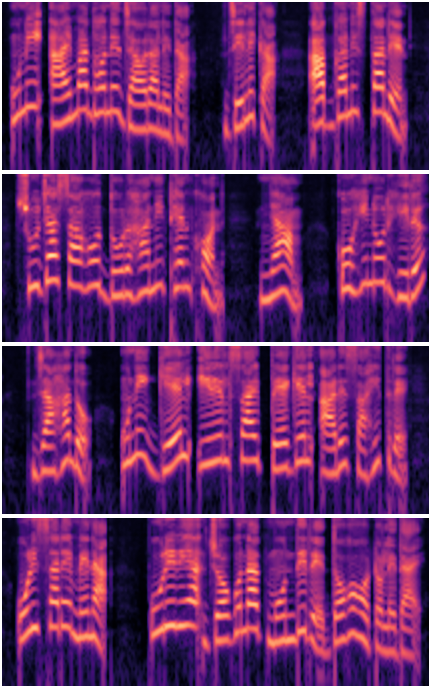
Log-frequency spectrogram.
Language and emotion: Santali, neutral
